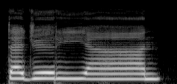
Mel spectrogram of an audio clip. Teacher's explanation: کلمت تجریان میں حرف الجیم پہ جزم ہے، لہذا ہمیں جیم کو قلقلہ سے پڑھنا ہے، اور قلقلہ کا معنی ہے حرف ساکن کو ہلانا، تو ہم حرف الجیم کو ہلاتے ہوئے یہ کلمہ کو پڑھیں گے تجریان۔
